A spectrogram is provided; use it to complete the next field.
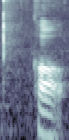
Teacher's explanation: যখনই আমরা খ ধ্বনিটা উচ্চারণ করি তখন কিন্তু একটা হ ধ্বনি এসে যায়। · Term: মহাপ্রাণ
